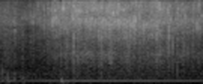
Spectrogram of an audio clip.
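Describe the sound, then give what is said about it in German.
Boiled Upper Franconian finger-shaped noodles hit hot butter in a pan. After about half a second, a bright, steady sizzle starts and continues evenly, with a faint low hum underneath. “Aus dem Kochtopf werden sie sofort in heißer Butter gebraten. So, jetzt gehen wir sie rein in die heiße Butter.”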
